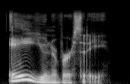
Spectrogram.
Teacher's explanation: we say a university because university begins with a Y sound. Even though the first letter is U, the sound is like U, so we use a instead of an.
